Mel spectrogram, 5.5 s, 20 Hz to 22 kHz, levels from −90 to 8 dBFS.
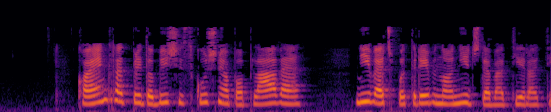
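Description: AAC compression damage runs through the whole of this speech clip. Nothing survives above 9 kHz, and the remaining spectrum sounds dull and smeared with a warbling, fizzy texture on sustained sounds and sibilants. The likely cause is AAC-LC encoding starved of bits, consistent with roughly 32 kbps.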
